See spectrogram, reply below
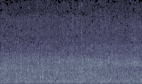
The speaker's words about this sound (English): Let's follow this stream down towards the river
